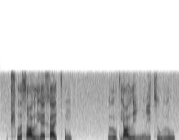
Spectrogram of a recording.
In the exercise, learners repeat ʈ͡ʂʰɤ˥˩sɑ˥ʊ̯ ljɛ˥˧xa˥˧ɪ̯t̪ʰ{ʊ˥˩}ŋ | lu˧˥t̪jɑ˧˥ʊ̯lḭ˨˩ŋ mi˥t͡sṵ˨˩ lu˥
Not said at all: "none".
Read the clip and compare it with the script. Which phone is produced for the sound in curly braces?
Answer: ʊ˥˩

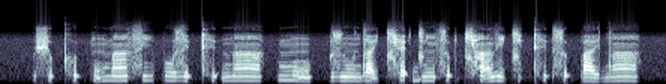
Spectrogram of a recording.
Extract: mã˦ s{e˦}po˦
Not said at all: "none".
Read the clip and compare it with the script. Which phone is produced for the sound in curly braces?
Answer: i˦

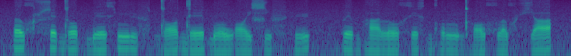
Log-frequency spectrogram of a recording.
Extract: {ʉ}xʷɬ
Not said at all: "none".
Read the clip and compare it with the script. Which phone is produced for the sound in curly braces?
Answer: ə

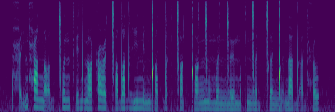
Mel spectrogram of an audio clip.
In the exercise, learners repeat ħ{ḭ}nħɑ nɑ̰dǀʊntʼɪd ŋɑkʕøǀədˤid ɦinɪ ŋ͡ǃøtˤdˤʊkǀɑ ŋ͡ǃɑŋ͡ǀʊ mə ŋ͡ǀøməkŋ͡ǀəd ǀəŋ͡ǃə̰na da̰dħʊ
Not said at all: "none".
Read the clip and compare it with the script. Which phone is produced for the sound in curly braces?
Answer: ḭ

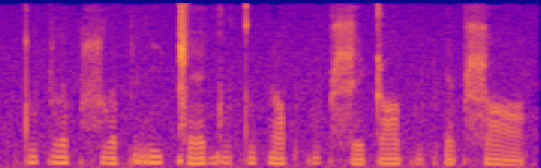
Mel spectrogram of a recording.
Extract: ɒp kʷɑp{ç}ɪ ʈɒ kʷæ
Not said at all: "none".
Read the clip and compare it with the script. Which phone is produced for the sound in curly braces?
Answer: ʂ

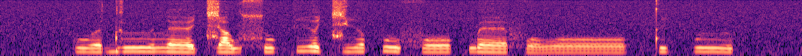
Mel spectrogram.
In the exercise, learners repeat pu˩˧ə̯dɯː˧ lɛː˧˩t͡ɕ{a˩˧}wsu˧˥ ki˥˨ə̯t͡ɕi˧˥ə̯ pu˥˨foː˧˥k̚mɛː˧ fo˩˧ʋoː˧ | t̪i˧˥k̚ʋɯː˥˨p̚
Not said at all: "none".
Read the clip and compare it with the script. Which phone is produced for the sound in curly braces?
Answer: a˧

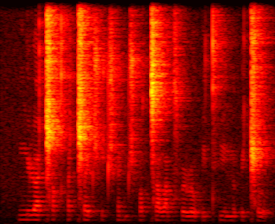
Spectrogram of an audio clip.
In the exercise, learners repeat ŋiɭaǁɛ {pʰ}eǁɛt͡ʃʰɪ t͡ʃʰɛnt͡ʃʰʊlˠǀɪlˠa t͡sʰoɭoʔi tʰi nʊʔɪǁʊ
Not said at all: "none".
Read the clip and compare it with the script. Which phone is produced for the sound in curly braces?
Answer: qʰ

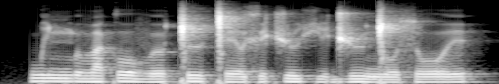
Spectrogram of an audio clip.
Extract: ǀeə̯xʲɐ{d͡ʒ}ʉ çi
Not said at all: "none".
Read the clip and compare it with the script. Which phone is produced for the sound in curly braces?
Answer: t͡ʃ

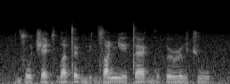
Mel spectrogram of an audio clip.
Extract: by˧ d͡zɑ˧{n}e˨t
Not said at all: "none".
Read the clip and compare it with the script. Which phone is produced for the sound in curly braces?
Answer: ɲ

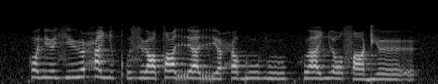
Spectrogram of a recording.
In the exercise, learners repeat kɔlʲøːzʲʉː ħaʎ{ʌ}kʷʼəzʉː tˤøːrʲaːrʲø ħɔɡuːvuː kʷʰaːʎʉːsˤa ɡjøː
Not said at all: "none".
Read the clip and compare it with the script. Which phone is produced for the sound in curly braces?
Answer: ʌ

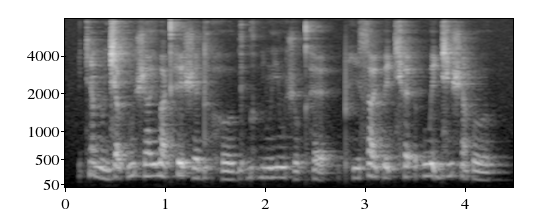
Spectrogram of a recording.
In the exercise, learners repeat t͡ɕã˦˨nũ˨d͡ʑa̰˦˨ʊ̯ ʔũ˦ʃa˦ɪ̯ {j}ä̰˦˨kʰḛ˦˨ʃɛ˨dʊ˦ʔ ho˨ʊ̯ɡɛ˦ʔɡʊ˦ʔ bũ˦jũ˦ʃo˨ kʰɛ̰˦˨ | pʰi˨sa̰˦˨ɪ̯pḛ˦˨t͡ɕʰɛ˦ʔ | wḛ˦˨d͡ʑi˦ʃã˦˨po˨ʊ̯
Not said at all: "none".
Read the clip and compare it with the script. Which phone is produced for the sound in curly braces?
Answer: w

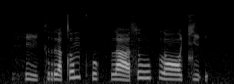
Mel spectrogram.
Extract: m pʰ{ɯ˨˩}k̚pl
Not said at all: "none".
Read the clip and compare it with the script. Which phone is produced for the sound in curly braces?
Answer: u˨˩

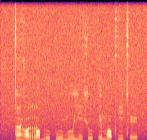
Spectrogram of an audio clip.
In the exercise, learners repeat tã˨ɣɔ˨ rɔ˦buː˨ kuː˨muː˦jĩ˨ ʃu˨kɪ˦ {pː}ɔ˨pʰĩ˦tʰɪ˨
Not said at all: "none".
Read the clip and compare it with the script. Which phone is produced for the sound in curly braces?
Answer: m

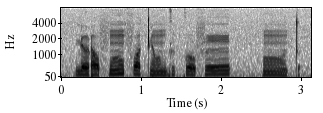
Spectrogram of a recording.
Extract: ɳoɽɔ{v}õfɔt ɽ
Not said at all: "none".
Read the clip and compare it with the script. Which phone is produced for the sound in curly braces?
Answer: f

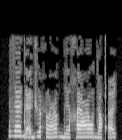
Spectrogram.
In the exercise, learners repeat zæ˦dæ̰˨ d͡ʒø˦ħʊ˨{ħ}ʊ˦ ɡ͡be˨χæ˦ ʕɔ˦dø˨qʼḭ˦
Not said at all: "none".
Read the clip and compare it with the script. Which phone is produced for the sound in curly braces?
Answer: ʕ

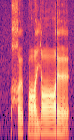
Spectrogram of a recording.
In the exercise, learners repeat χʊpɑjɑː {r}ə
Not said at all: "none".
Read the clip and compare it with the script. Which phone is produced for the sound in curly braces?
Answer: ɾ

